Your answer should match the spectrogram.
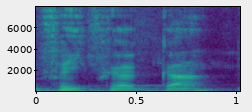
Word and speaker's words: Feifke: Decíamos el líder de la banda, el pianista, conductor, arreglador, compositor, Stephen Fechka, así se pronuncia, tiene apenas 29 años.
